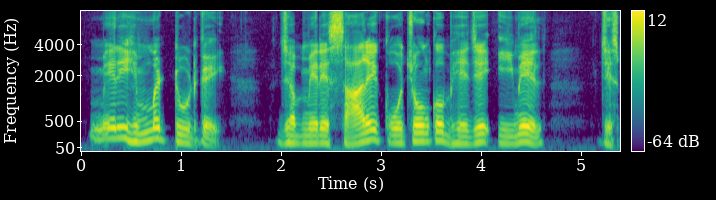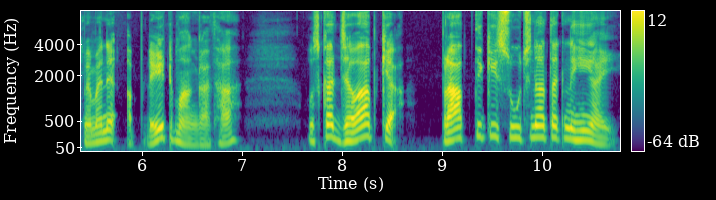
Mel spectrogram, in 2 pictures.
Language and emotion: Hindi, sad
